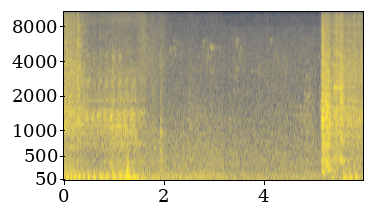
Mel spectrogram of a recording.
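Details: Chinese Geely 50cc two-stroke scooter that sat unused, carburetor just cleaned, fresh fuel: sputters and catches unevenly for a couple of seconds, dies, then bursts back; hard start while fuel refills the carburetor.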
